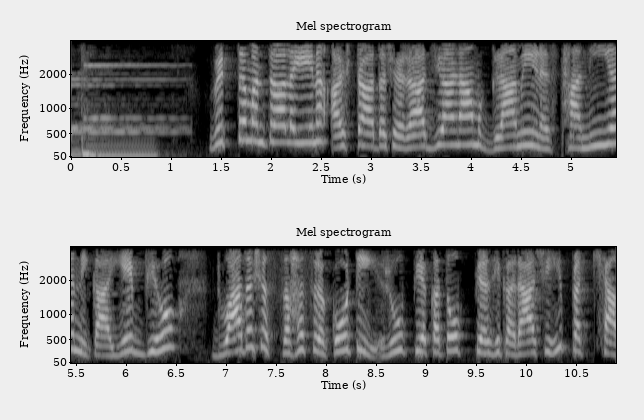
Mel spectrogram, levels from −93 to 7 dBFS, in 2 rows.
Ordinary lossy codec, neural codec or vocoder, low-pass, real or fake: none; none; 3.6 kHz; real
